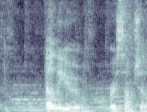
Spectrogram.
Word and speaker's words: Elihu: Elihu pronunciation. Elihu.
